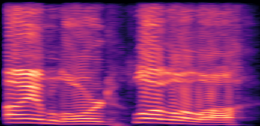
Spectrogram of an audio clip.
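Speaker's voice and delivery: loud sing-song gloating; South Park Randy. Retold or imitated. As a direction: chant it loudly and smugly. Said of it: "pull a Stan from South Park".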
